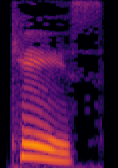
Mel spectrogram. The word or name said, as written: kays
